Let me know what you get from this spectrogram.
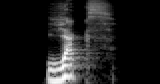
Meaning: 1. genitive singular of Yak 2. plural of Yak
- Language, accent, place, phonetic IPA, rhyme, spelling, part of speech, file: German, Germany, Berlin, [jaks], -aks, Yaks, noun, De-Yaks.ogg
